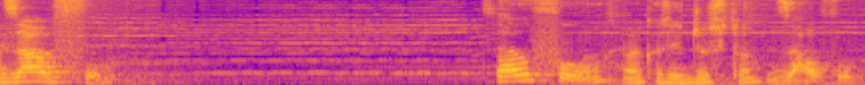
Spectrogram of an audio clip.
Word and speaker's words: Zaofu: Zaofu. Zaofu. Accento tonico sulla A.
